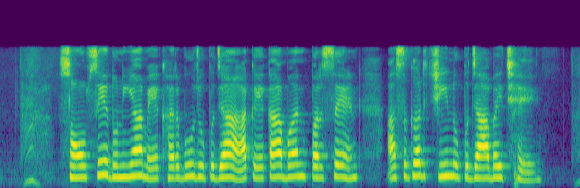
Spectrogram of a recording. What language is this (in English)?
Maithili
